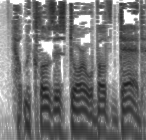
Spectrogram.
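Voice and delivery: snarling, high pitch. Narrator, forcing a door shut against a loup-garou, urges the guard to help: snarling. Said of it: "I snarled".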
